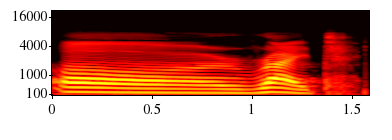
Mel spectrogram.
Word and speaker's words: all right: all 발음을 어처럼 그냥 하세요. l 발음 하지 마시고. 그래서 everything was alright 이렇게 우리가 한국말로 하듯이 이렇게.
